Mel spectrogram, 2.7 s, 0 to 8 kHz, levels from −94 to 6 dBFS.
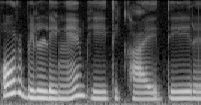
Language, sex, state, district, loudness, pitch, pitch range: Hindi, female, Jharkhand, Ranchi, -17 LUFS, 195 Hz, 190-215 Hz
